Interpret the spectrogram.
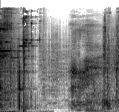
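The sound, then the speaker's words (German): A piggy bank named Schweini being smashed open to get at the money inside: a sharp crash with shattering, then scattered clinks and rattling debris, and a second burst of breaking near the end. No one speaks. “Ich, ich muss an das Geld ran. Hilft alles nichts.”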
